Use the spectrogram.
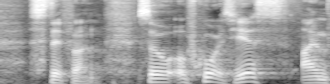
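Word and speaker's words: Stéphane: sounds a bit like Stephanie but it's actually pronounce Stefan so of course yes I'm French I'm born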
